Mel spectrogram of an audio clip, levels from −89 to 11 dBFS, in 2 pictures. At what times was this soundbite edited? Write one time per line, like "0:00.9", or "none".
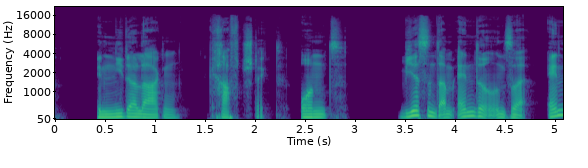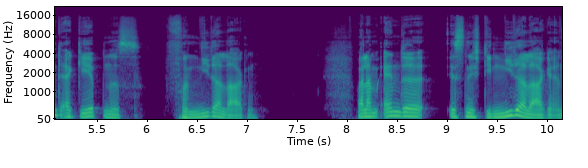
0:02.4
0:06.1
